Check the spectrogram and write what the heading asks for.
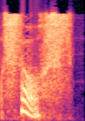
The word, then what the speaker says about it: Thoth: Now, Thoth, that's how I pronounce it. Some people may um pronounce it slightly different, but he is the Egyptian god of magic and manifestations.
